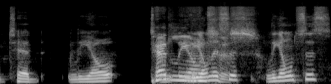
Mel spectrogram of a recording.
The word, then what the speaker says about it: Leonsis: how do you say Ted Leon Ted Leon leonsis leonsis I believe Ted leonsis plans to move both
